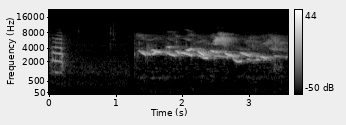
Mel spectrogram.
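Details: Puff-throated babbler in the Nilgiris, India, calling during its display: a short harsh note, then after a pause a long, rich, warbling phrase that wavers and slowly falls in pitch.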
